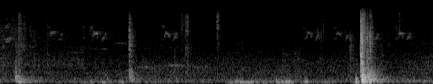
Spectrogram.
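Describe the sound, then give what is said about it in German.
A window being shut, heard as a few sharp clicks and knocks followed by a louder thump near the end, over a faint, quiet background. “Die Bank noch abschließen. Fenster zu.”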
